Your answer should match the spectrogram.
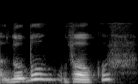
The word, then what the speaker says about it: Lyubomir Valkov: It's uh Lyubov Volkov. That's how that's how it is uh pronounced.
